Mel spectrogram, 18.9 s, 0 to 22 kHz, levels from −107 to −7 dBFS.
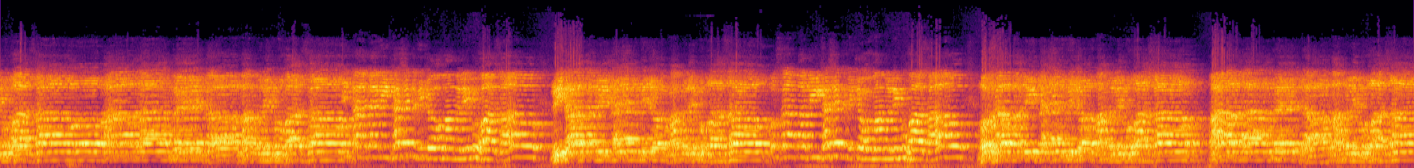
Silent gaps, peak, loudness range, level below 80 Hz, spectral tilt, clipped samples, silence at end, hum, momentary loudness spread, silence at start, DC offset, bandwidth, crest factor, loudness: none; 0 dBFS; 1 LU; -48 dBFS; -5.5 dB/octave; under 0.1%; 0 s; none; 4 LU; 0 s; under 0.1%; 7 kHz; 14 dB; -14 LUFS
